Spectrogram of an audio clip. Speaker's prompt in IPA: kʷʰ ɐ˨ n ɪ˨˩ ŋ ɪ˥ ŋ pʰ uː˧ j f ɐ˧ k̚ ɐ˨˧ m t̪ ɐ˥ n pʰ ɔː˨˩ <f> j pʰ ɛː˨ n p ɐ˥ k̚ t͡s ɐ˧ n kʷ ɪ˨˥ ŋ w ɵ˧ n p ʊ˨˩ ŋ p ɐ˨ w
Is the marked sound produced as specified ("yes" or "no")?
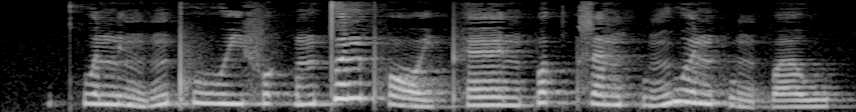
no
